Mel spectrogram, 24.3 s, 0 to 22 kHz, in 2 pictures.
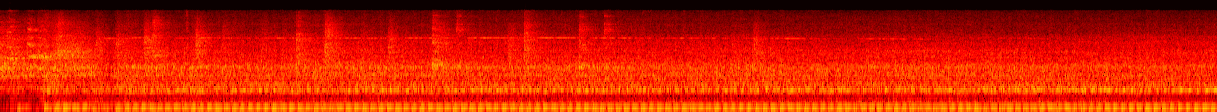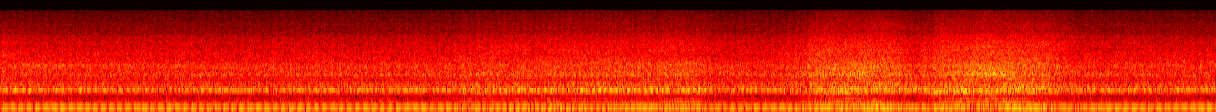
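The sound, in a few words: Suzuki FU 150 motorcycle engine idling while warming up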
